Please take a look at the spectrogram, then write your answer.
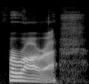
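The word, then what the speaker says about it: Ferrera: America Ferrara. I can't say her name. – Ferrara.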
